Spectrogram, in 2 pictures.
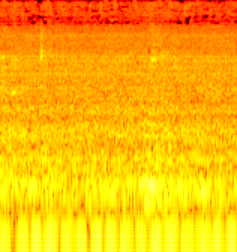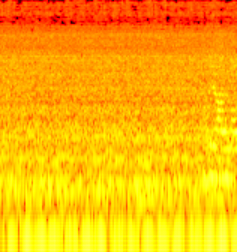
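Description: Steady low hum and hiss of room noise, with no distinct event standing out.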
